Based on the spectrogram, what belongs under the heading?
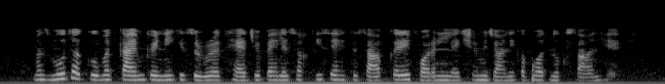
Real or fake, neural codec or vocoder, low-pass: real; none; 5.4 kHz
